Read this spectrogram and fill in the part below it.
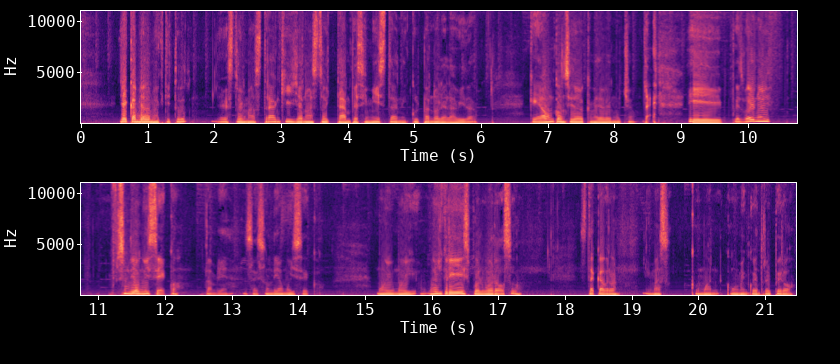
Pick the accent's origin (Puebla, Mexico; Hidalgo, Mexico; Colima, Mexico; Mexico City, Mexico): Mexico City, Mexico; vamos a seguir siendo chilangos hasta morir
